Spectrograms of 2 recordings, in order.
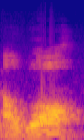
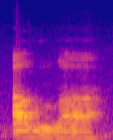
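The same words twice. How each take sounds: First: The vowels sound like O. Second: The vowels sound like A. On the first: The speaker calls it wrong. "bukan pakai O" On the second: The speaker calls it right. "pakai A"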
